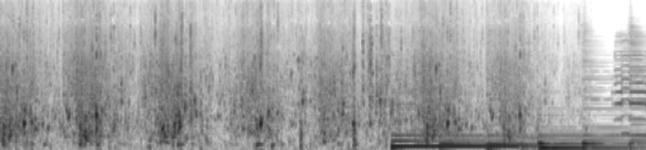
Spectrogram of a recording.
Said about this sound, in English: I dipped the oar into the water to head back to the shore.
